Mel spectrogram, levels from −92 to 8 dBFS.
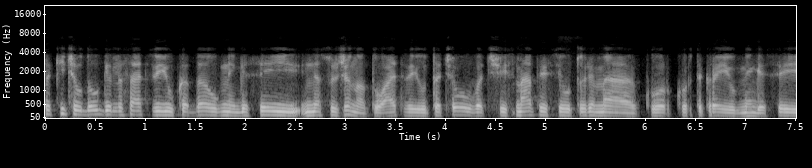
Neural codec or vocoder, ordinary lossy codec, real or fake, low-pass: none; MP3, 48 kbps; real; 7.2 kHz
